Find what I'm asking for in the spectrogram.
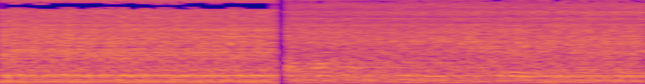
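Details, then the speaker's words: Kia with recently replaced engine that was knocking again; noise traced to a belt-driven component, fixed with a new water pump: quiet, steady idle with no knocking or bearing growl, normal after repair. "all right guys as you can see all back together brand new water pump and the engine is nice and quiet just as it should be and this one is fixed"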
